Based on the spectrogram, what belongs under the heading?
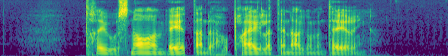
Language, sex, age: Swedish, male, 23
